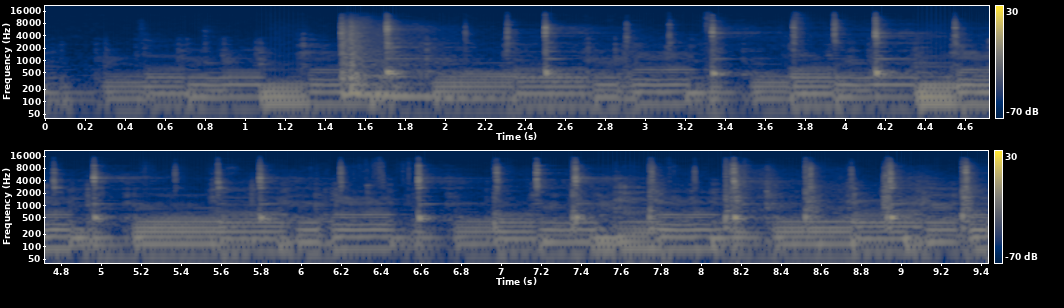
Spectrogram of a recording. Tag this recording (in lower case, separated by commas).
music, musical instrument, drum kit, drum, orchestra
